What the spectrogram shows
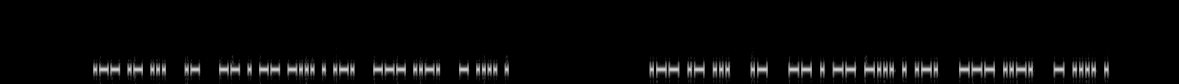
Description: Morse code, heard as a keyed tone, about 36 wpm, 700 Hz. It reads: WAS A MEMBER OF THE WAS A MEMBER OF THE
